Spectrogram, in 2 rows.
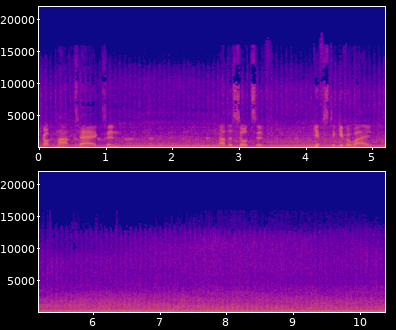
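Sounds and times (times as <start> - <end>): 
speech: 0.0 - 1.6, 2.7 - 5.2
helicopter engine and rotors flying off from an event: 0.0 - 10.3.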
